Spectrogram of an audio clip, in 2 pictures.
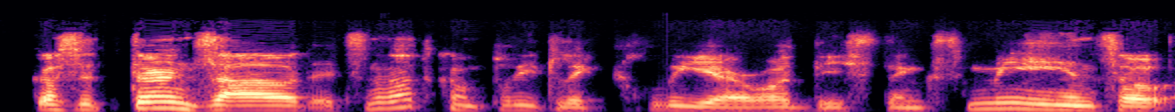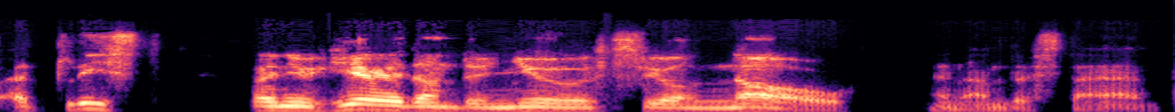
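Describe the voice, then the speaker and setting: A man's voice: medium pitch, vocal fry, no echo. Czech accent guy, middle aged, chatty online lecture, dry slightly muffled mic. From Czech Republic. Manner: relaxed, conversational, with restarts. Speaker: statistics professor.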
